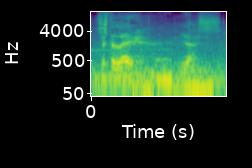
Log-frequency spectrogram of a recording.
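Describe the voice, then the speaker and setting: An actor playing a domineering, impatient scientist in a video game cinematic, giving curt, commanding orders. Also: male voice, on the high side, animated, slow pace, loud music behind the voice. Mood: businesslike. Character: domineering, impatient male scientist with mind-control powers. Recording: very loud ambient noise behind voice.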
